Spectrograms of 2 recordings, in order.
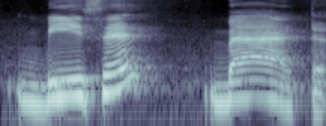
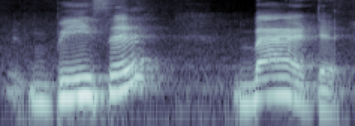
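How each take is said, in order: Both takes have the same delivery.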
